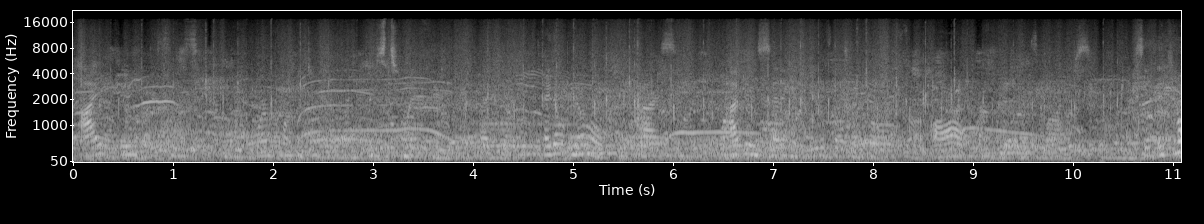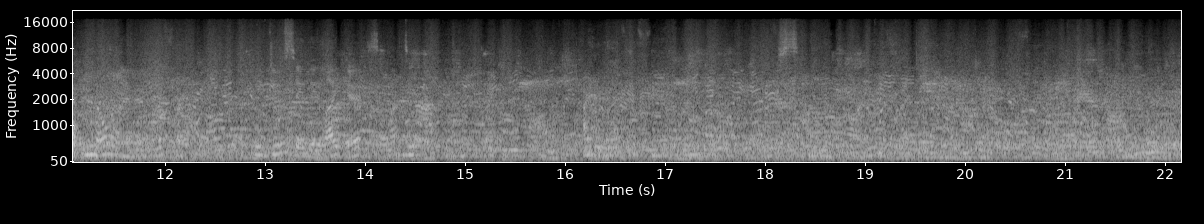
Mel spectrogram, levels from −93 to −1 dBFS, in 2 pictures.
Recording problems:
murmuring crowd; very loud; throughout; 5 dB above the speech

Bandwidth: 17.5 kHz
